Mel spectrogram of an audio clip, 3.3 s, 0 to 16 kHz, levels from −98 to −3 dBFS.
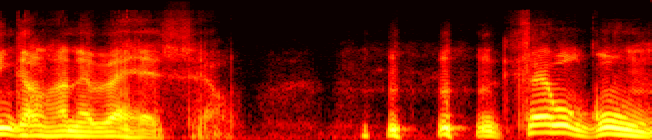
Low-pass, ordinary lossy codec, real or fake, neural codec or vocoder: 14.4 kHz; Opus, 16 kbps; fake; autoencoder, 48 kHz, 128 numbers a frame, DAC-VAE, trained on Japanese speech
